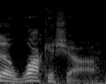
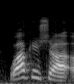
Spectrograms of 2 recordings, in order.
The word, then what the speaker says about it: Waukesha: And I first wanted that this, I'm talking about the guy in, and I'm not sure I ever pronounced the name of the town, but Washeka, whatever, Wisconsin. – I think it's Waukesha. – Waukesha. Okay, there's my happy. Okay, Waukesha, we'll take that. I'll take that answer.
